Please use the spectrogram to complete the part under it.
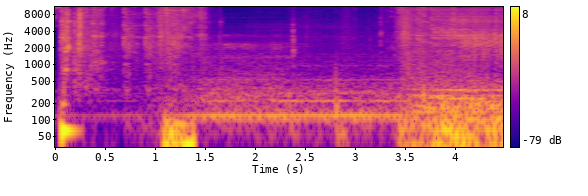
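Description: Footsteps sound on a hard floor as a character walks.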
